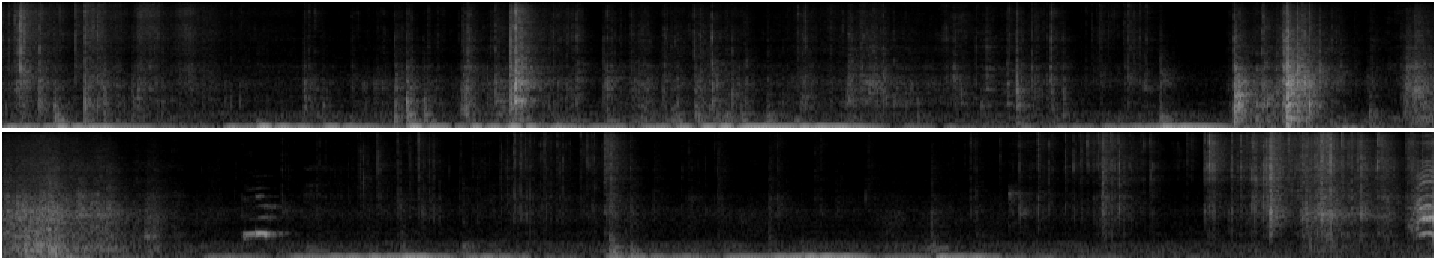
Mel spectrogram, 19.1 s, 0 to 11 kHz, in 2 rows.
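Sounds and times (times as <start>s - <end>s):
rustling cardboard and wrappers: 0.0s - 10.1s, 11.6s - 19.0s.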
